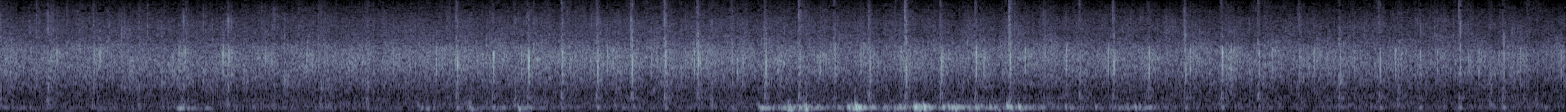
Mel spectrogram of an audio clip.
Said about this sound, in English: Can we please have one more round of applause for all of our scholarship recipients, as well as all of our graduates of St. Paul Baptist Church.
